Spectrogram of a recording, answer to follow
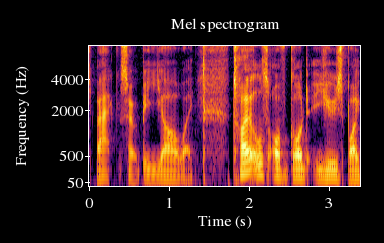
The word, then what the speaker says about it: Yahweh: In addition to the personal name of God, which is Yahweh or YHWH, pronounced with the vocalizations of Yahweh or Jehovah. Well, it's not Jehovah, because that doesn't seem to work in the fact when you trace these names back.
